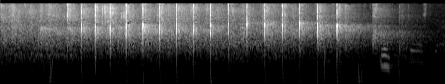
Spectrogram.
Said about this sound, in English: So let's give them a big clap as they come forward.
